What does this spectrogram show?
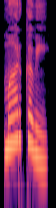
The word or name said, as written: ಮರಗಿವಿ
